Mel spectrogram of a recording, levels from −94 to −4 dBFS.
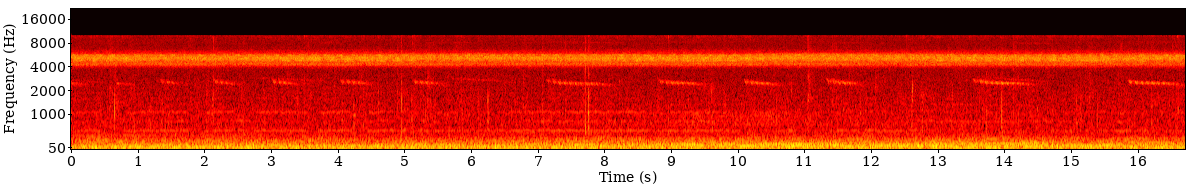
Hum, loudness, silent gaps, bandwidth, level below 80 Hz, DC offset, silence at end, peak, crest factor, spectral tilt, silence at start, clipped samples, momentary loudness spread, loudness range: none; -31 LUFS; none; 10.5 kHz; -40 dBFS; under 0.1%; 0 s; -18 dBFS; 14 dB; -3 dB/octave; 0 s; under 0.1%; 1 LU; 1 LU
